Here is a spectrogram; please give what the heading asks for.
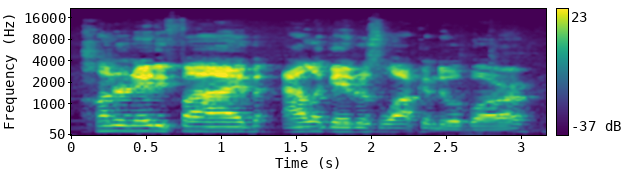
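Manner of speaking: ordinary delivery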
